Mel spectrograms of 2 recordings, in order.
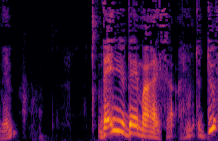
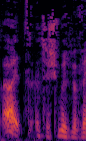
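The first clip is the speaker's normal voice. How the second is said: ordinary talk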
